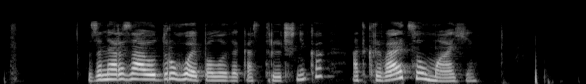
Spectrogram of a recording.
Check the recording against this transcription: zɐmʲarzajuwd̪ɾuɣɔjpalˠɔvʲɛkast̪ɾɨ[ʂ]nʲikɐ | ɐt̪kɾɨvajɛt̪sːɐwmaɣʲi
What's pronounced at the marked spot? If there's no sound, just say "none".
t͡ʂ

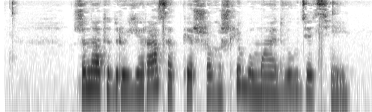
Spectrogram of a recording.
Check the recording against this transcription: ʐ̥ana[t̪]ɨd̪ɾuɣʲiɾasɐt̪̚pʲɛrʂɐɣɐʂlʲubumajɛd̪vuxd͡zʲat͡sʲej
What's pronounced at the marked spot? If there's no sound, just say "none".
t̪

